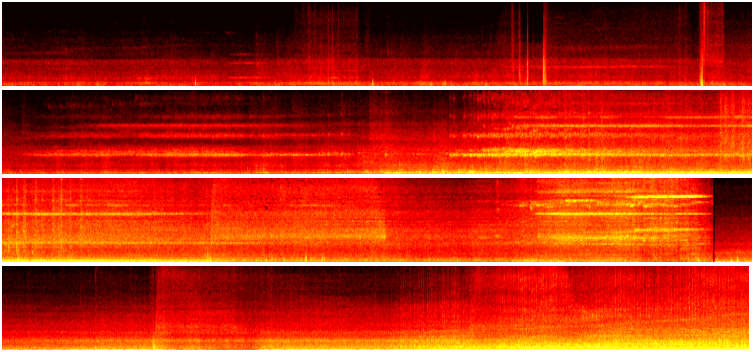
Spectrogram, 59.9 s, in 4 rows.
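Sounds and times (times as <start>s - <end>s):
train wheels squealing: 3.9s - 5.5s, 10.7s - 13.6s, 15.3s - 23.0s, 23.8s - 44.3s
diesel locomotive engine rumble: 44.0s - 59.9s.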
